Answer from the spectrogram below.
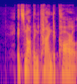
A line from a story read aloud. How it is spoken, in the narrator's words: Ebba snapped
